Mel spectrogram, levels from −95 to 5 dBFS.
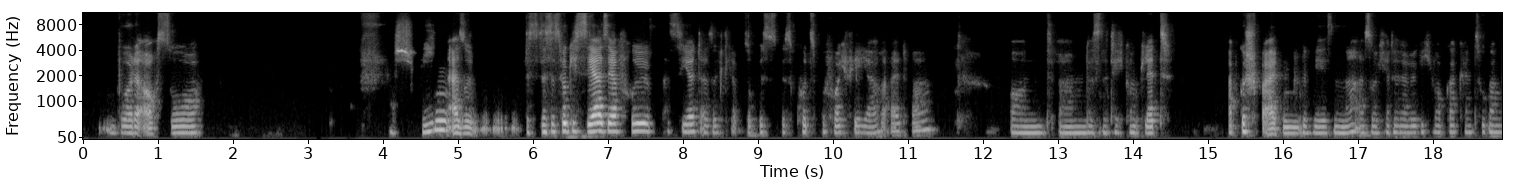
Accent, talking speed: German, 140 wpm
